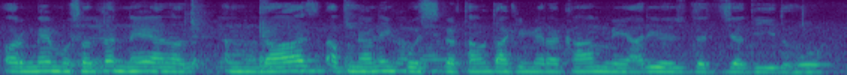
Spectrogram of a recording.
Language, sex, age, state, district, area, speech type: Urdu, male, 18-30, Uttar Pradesh, Azamgarh, rural, spontaneous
